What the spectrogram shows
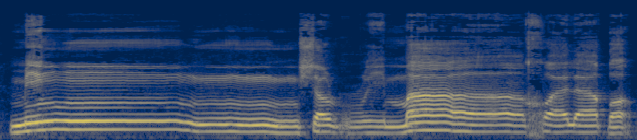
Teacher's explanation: মিং, মিং গুন্নাটা নাকের ভিতর থেকে গুন্নাটা আদায় করবেন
